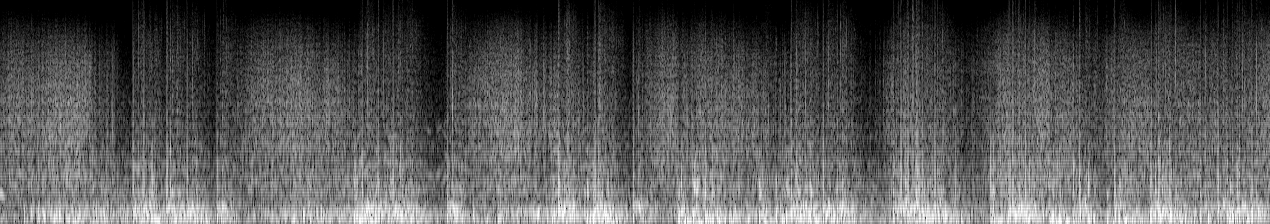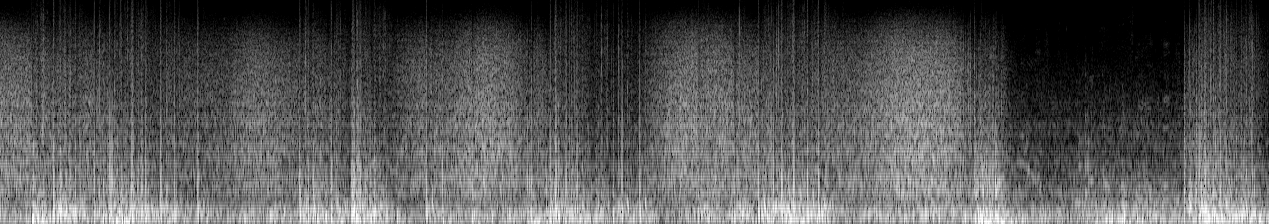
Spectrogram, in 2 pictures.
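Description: A dense, unbroken barrage of aerial firework shells bursting in quick succession, bangs overlapping with crackle: the finale of a fireworks display.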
